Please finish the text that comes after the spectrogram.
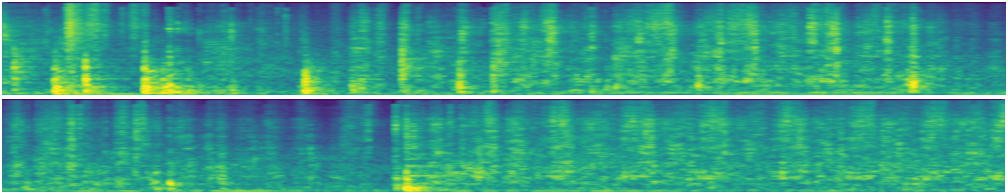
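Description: Flour being stirred into honey cake dough in a bowl, giving a steady scraping and tapping of utensil against dish, close and fairly quiet, with no talking.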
